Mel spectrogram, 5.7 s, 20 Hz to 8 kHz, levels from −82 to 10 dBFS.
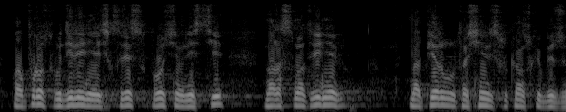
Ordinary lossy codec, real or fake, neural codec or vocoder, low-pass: MP3, 64 kbps; real; none; 7.2 kHz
